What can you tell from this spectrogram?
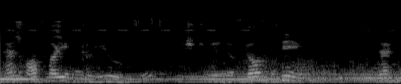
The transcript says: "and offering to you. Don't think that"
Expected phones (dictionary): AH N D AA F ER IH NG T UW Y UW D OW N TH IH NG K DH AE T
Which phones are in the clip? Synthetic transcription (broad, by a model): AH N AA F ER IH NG T UW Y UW D OW N T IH NG K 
